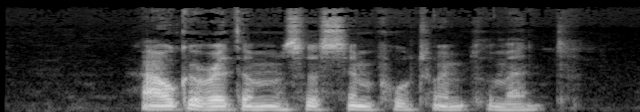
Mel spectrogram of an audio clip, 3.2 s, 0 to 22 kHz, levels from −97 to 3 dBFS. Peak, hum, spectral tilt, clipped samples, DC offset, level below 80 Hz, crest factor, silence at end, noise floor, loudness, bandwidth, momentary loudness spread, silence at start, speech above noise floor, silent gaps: -2 dBFS; none; -5 dB/octave; under 0.1%; under 0.1%; -58 dBFS; 20 dB; 0.4 s; -63 dBFS; -20 LUFS; 16.5 kHz; 12 LU; 0.7 s; 43 dB; none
